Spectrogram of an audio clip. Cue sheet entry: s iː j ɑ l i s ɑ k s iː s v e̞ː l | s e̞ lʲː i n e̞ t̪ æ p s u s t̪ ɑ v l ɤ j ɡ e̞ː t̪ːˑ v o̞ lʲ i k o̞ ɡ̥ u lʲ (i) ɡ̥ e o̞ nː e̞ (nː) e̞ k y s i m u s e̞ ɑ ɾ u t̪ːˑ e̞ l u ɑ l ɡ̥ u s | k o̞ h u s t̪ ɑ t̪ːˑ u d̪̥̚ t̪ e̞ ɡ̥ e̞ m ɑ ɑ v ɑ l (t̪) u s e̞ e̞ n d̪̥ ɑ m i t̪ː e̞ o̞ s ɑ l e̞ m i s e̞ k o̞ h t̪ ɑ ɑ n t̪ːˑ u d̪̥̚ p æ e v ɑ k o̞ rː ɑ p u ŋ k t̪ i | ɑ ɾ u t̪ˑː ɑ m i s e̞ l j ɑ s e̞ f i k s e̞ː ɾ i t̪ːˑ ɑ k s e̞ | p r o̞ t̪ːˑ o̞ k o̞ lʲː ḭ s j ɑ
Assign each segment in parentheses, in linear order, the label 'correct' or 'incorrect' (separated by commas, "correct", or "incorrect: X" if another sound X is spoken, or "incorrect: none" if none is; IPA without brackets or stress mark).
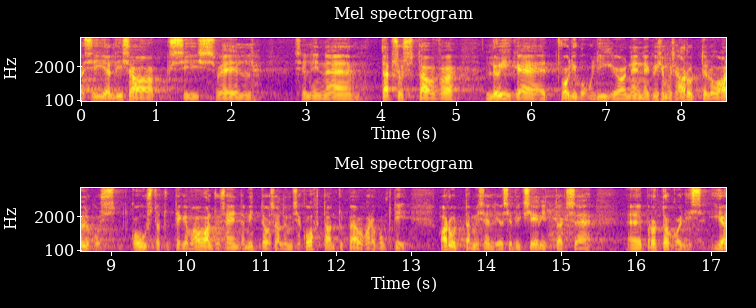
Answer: incorrect: iː, correct, incorrect: d̪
